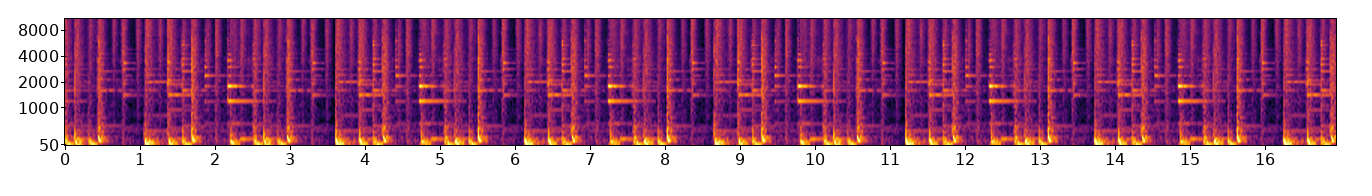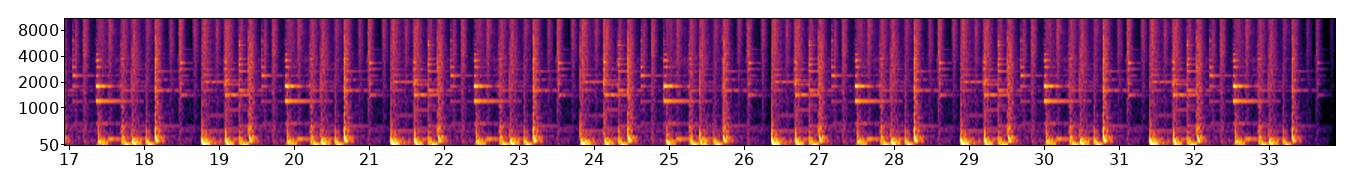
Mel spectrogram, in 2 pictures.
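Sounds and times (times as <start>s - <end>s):
valiha beat background music: 0.0s - 33.8s.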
